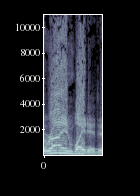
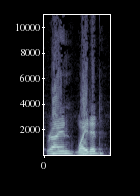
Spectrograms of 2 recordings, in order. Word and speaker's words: Ryan Whited: And then we got Ryan Whited, and I'm pronouncing that right. Is that right, Ryan Whited? – Nailed it. Good job. Like the past tense.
